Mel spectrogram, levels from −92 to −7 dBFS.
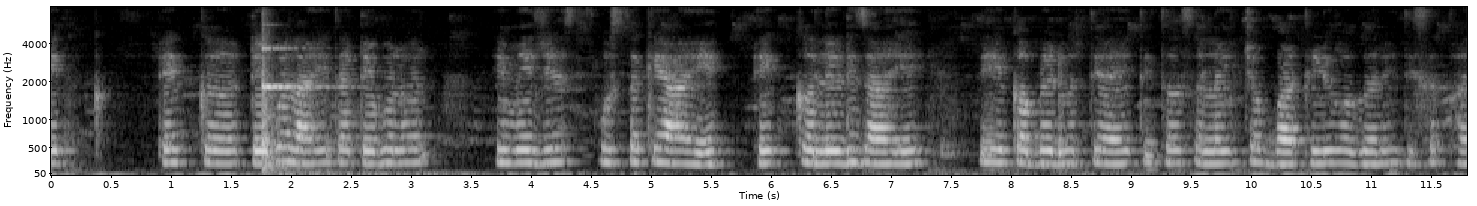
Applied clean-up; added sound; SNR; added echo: none; Piano; 2 dB; reverberation time 0.3 s.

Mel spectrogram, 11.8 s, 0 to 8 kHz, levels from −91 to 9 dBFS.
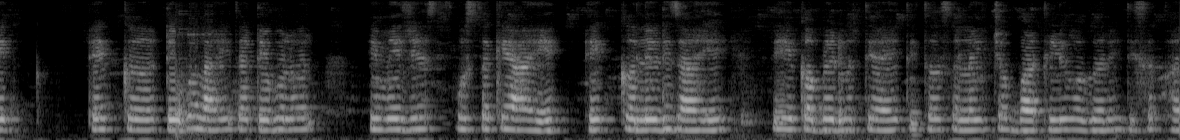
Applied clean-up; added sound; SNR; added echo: neural separator model SepFormer DNS4.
